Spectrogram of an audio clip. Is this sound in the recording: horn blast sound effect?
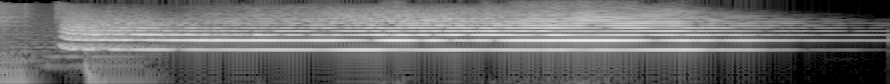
yes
